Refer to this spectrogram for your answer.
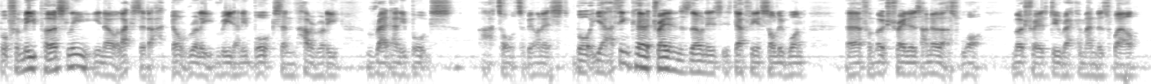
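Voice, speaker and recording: Lively intonation and a fairly quick pace mark this man's very deep, low voice. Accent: English. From England. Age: 20s. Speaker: trading educator. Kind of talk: casual Q&A video. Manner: casual, conversational.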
